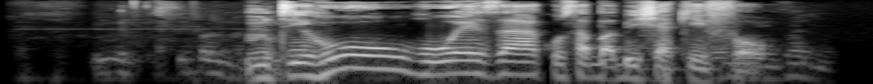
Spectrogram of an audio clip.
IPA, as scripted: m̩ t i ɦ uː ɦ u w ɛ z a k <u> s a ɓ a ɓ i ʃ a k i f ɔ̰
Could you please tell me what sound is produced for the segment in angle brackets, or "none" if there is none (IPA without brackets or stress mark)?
u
